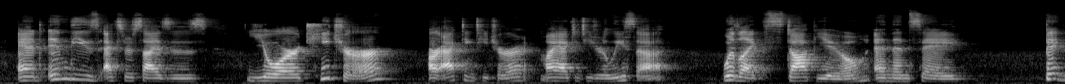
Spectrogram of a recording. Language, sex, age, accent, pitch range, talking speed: English, female, 20-39, American, 155-200 Hz, 120 wpm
